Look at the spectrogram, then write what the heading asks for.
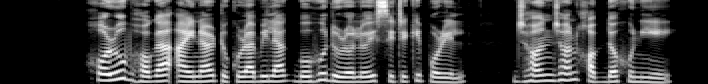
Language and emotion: Assamese, neutral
